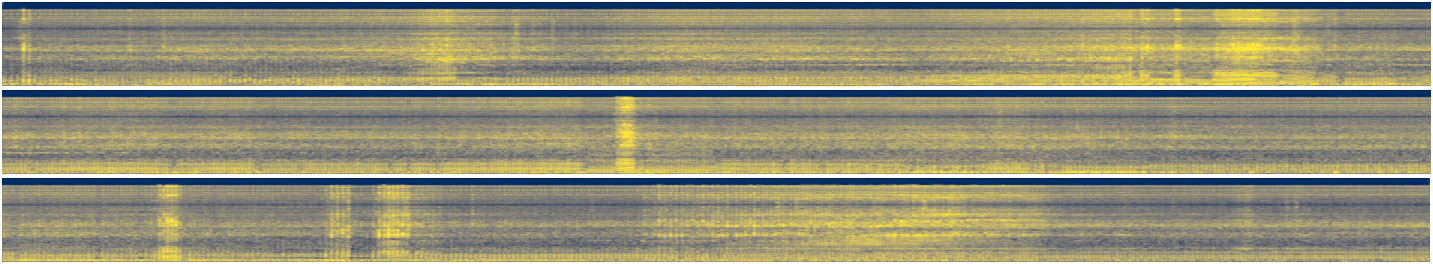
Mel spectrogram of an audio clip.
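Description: RebelMaster pit bike engine running while being ridden, its pitch rising and falling with the throttle. Several sharp knocks and rattles come from the bike jolting over rough ground.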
